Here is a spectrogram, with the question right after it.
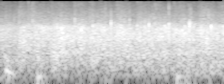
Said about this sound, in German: Und ihr dürft gleich nochmal für alle richtig klatschen.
